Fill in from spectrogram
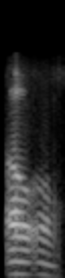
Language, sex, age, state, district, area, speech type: Bodo, male, 30-45, Assam, Chirang, rural, conversation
